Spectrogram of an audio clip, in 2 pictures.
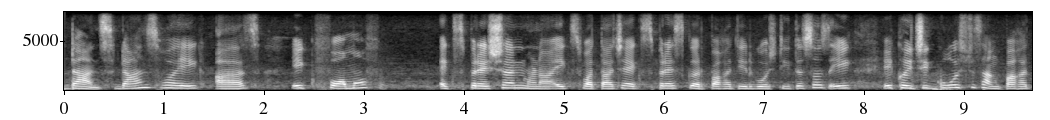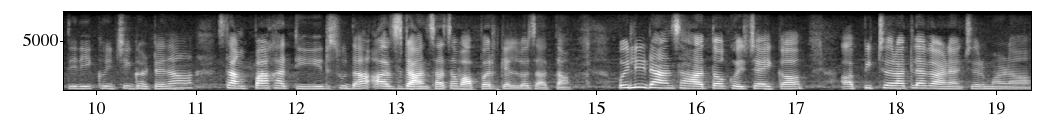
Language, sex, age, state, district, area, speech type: Goan Konkani, female, 18-30, Goa, Ponda, urban, spontaneous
